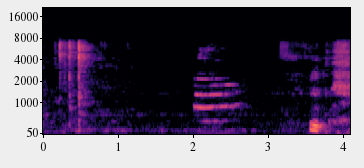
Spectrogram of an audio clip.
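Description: A cat meows indoors near a computer, a drawn-out tonal cry in the middle of the clip amid faint keyboard typing and clicks, with a brief low thump near the end.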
